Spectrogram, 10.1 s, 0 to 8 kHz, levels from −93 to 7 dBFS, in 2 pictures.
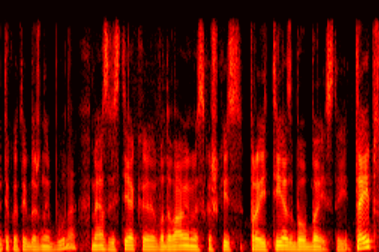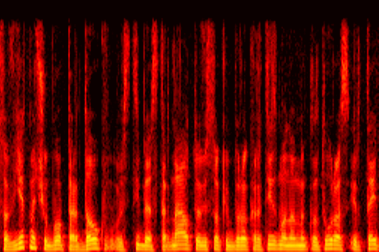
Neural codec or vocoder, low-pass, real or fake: none; 7.2 kHz; real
